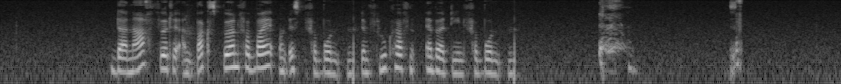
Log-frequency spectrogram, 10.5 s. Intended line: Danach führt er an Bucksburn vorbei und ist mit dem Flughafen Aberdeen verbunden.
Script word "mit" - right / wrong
wrong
